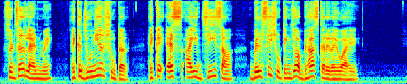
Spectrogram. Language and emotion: Sindhi, neutral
